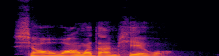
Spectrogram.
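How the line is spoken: Bellowing. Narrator (Chinese): 铜铁匠见到李光头时，就会吼上一声

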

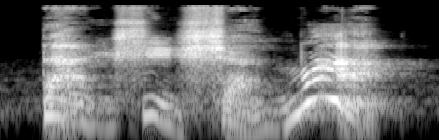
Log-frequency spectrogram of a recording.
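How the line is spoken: Low growl. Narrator (Chinese): 狐狸低吼道

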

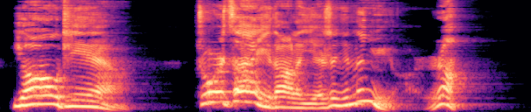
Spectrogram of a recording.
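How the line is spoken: Loud shrill voice. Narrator (Chinese): 珠儿高声尖语

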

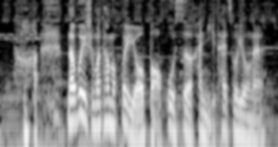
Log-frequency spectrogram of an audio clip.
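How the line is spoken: Father, laughing question. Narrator (Chinese): 爸爸笑着问

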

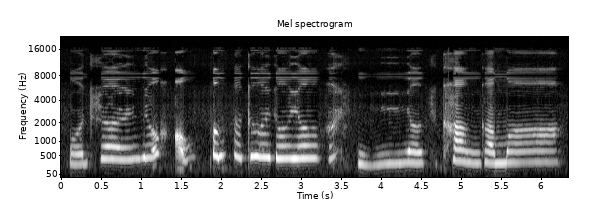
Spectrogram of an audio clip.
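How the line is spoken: Monster, sly grin. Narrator (Chinese): 妖怪一脸坏笑说

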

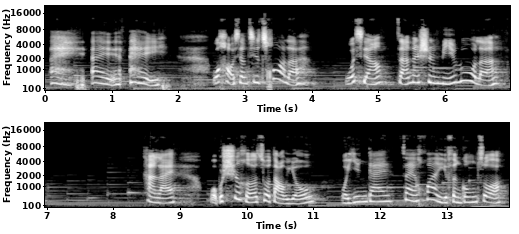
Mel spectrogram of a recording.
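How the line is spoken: Sighing old man. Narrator (Chinese): 水壶爷爷叹了口气说

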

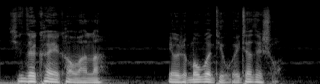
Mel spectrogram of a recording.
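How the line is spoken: Sighing. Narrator (Chinese): 白毅先叹了一口气，说道

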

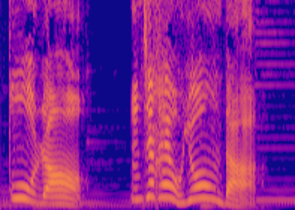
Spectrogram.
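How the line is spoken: Calling out. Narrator (Chinese): 默默叫道

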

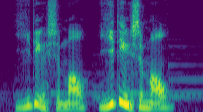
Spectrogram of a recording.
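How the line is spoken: Angry shout. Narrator (Chinese): 我很愤怒，叫道

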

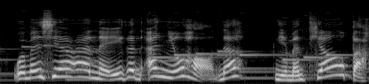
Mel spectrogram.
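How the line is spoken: Calling out. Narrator (Chinese): 汪克先生叫道

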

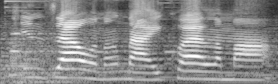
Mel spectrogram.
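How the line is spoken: Plain question. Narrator (Chinese): 艾摩接着问

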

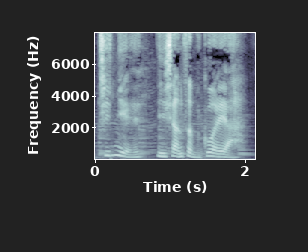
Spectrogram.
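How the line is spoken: Plain. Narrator (Chinese): 富兰克林说

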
